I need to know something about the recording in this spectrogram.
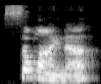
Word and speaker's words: Salina: always tell them stop in the city of Salina. It looks like Selena, but it's Okay. pronounced Salina.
